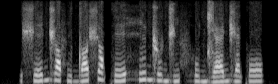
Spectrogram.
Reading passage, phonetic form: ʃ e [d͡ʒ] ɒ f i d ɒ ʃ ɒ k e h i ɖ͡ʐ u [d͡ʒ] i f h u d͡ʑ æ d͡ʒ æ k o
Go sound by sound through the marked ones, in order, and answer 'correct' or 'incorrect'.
correct, correct

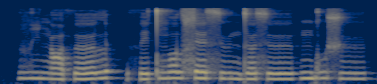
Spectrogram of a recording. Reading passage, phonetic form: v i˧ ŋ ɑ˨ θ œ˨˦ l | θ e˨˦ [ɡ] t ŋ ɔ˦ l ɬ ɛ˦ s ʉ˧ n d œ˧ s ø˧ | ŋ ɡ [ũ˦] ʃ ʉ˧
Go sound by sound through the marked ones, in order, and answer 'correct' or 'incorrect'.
incorrect: none, incorrect: u˦

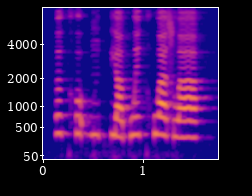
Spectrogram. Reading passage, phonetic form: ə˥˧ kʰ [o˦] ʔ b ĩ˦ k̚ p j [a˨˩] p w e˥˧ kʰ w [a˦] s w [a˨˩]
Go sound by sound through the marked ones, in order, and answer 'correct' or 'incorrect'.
correct, correct, incorrect: a˥˧, incorrect: a˧

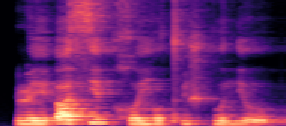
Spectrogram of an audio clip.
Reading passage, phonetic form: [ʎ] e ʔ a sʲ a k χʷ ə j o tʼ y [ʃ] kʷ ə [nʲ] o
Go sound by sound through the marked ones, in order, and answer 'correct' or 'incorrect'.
incorrect: ɭ, correct, correct

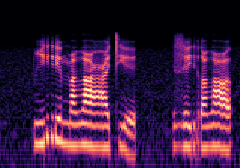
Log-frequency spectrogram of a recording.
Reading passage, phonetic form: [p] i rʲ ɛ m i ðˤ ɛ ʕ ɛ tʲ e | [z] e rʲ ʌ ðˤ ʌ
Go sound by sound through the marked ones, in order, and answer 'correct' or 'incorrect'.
correct, correct

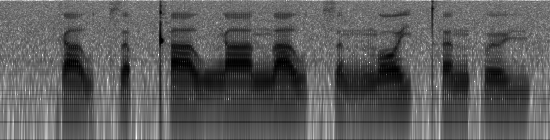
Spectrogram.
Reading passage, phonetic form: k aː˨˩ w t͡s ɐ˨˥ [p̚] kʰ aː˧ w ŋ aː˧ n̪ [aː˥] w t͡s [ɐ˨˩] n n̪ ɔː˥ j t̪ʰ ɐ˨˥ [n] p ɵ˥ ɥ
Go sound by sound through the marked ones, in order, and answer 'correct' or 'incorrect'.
correct, correct, correct, correct

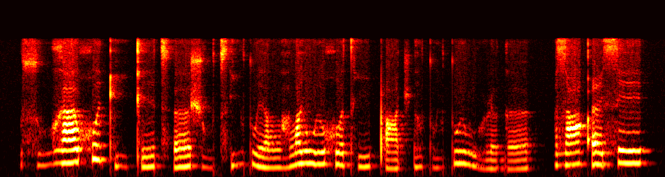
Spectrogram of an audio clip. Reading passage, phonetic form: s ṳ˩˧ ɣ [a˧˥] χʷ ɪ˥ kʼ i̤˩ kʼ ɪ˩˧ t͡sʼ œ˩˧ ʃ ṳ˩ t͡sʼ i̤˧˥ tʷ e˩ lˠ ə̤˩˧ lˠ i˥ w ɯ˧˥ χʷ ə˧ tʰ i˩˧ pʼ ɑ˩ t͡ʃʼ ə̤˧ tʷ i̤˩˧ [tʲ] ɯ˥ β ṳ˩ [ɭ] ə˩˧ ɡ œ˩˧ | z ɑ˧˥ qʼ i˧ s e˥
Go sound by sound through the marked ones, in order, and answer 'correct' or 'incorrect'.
correct, incorrect: tʷ, correct

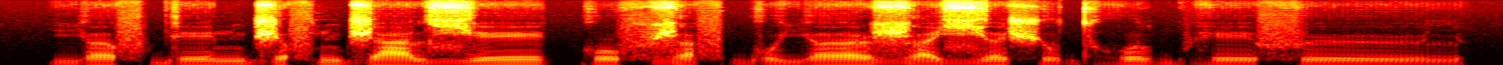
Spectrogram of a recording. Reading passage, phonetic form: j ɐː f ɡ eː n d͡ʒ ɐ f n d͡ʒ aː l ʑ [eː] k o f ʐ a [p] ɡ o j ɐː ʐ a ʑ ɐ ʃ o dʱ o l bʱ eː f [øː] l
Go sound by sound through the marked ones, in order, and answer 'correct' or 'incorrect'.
correct, incorrect: f, correct

